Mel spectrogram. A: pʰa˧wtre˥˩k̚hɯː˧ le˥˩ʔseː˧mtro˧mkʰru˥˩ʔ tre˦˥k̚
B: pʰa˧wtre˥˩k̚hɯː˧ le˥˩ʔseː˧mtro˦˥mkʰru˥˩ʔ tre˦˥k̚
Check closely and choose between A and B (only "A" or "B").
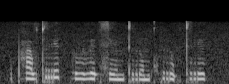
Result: A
